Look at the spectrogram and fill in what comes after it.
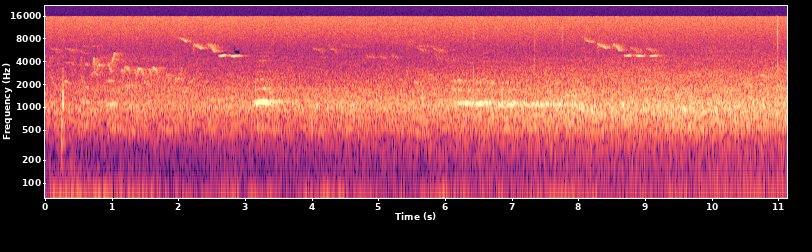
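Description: Small birds chirping in short, high, falling runs a few times, with a faint held whistle, over a steady rushing background.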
